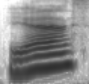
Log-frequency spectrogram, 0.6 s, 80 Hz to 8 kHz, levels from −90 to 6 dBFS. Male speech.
No: female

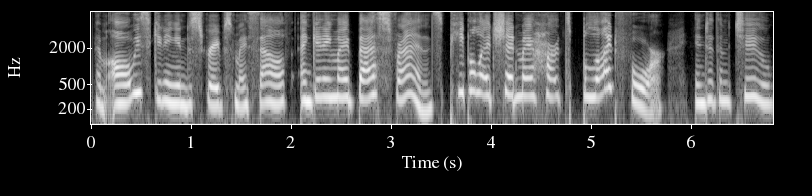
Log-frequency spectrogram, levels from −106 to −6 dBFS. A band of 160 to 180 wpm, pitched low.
No: average, 165 wpm; very high, 280 Hz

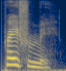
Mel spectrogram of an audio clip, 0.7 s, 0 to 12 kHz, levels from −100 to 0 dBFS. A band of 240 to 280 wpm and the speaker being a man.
No: fast, 270 wpm; female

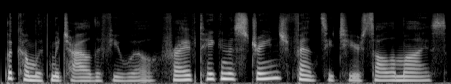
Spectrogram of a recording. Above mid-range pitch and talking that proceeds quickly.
Yes: high, 200 Hz; fast, 255 wpm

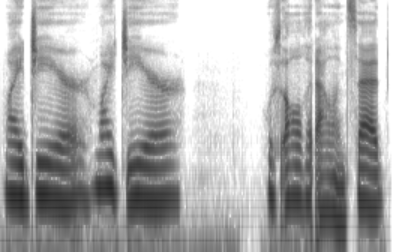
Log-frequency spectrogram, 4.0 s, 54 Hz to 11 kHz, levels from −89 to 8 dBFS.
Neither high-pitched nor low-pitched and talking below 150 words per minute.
Yes: medium, 165 Hz; slow, 135 wpm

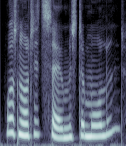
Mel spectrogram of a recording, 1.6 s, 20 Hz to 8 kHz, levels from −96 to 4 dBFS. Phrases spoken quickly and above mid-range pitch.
Yes: fast, 225 wpm; very high, 250 Hz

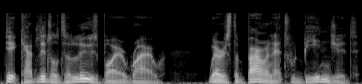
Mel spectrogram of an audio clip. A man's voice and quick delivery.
Yes: male; fast, 230 wpm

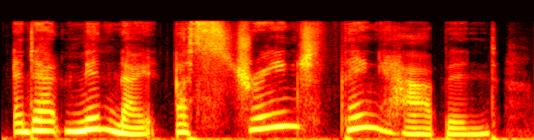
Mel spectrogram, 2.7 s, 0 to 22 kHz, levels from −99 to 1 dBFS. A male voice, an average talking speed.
No: female; average, 155 wpm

